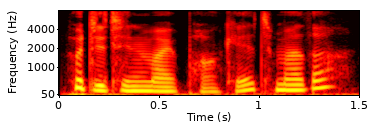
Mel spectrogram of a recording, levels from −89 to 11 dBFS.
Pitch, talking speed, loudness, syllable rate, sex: 190 Hz, 240 wpm, -19 LUFS, 5.7 syllables/s, female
